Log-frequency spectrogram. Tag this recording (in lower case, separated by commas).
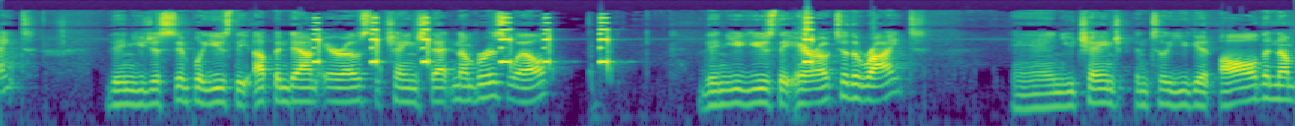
inside a small room, speech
